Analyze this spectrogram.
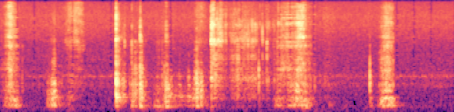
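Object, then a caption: Small chalkboard with wooden frame, chalk. White chalk held in the fingers writes on a small handheld chalkboard with a wooden frame, making short, dry scratching strokes across the board surface. The strokes come in quick bursts with brief pauses between them, with some brighter, raspier bursts mixed in.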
